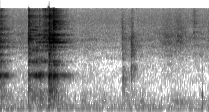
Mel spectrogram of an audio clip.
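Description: Metal cutlery clinking against a ceramic plate while leftover food is scraped off: two ringing clinks about half a second apart, then only faint handling.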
